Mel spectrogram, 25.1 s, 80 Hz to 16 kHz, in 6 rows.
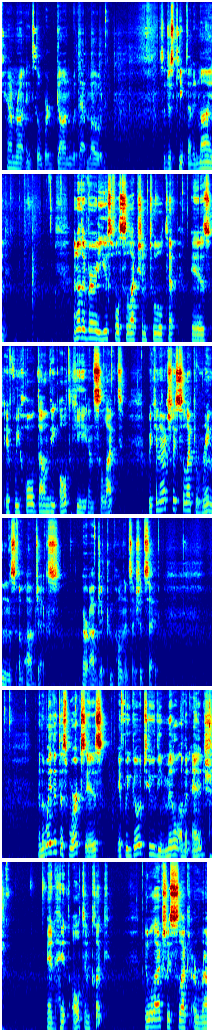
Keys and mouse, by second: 5.0 middle click, 6.0-9.0 middle drag, 11.3-12.5 middle drag, 12.7 middle click, 13.4-14.6 middle drag, 17.0 click, 17.7 middle click, 17.7 click, 17.9 middle click, 17.9 click, 17.9 middle click, 18.0 right click, 18.1 click, 18.6 middle click, 20.9-22.9 drag.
